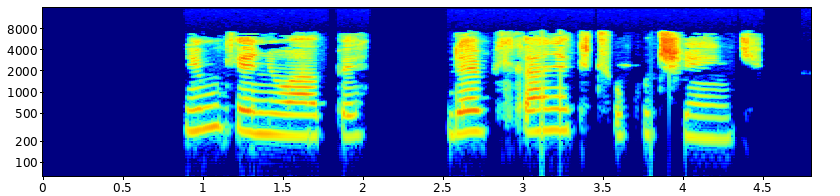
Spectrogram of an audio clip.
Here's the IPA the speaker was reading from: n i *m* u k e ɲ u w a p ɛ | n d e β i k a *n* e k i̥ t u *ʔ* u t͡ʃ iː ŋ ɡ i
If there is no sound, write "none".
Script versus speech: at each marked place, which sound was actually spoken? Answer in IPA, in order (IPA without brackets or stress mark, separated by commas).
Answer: m, ɲ, k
